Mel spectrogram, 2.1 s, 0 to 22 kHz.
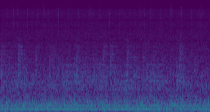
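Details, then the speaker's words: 52-inch oil bronze Harbor Breeze Caratuk River ceiling fan running on a roughly 12-foot ceiling, before being switched off: steady low hum with a faint buzz on top; the vibration sound could get annoying. "Yeah, that vibration sound, I could definitely see that getting annoying, but here's the light one more time."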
